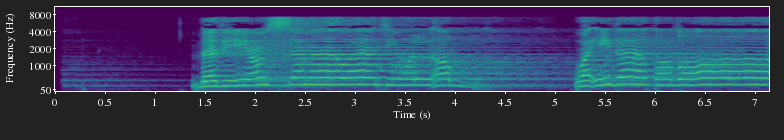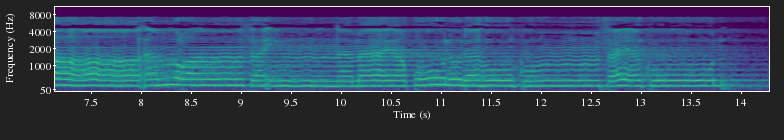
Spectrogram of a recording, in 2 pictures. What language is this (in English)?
Arabic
